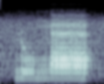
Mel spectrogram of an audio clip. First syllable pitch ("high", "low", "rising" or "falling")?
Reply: low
